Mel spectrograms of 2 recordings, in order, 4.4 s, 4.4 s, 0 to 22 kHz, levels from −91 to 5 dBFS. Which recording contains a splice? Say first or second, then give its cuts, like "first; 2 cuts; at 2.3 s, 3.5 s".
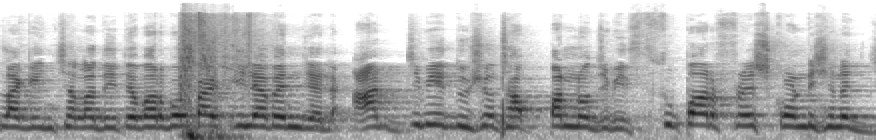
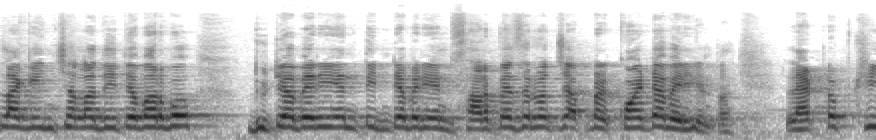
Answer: first; 1 cut; at 1.0 s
